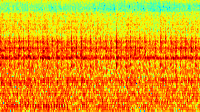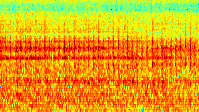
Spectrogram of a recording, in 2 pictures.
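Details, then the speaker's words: Honda CB Shine after repair for white smoke and oil loss, with new cylinder block, timing chain, valve seals and gaskets, piston not bored, fresh engine oil: even single-cylinder idle with light regular valve ticking, no knock or misfire; normal idle. "इस तरह का sound है इसमें, ऐसा बाहरी कोई भी sound नहीं है इसके अंदर।"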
